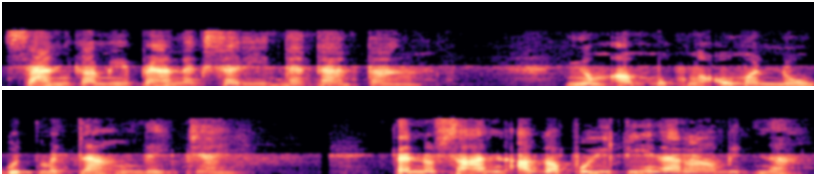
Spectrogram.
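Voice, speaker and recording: A woman's voice: medium pitch, steady tone, moderate pace, a bit bright, slight background noise, natural voice. A woman playing a burdened but determined, practical wife in an old radio drama, speaking earnestly and resolutely. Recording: dull, lo-fi old radio recording.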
